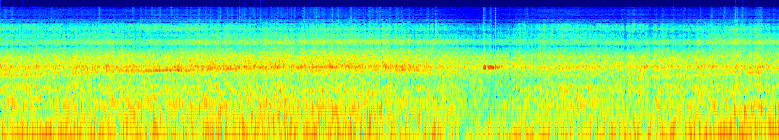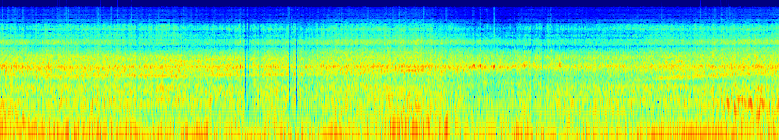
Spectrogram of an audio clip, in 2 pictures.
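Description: Racing go-kart engine heard onboard at speed, its pitch rising and falling with the revs through the corners.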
